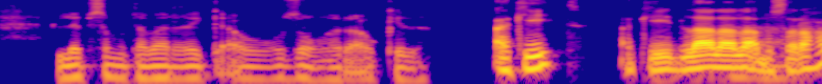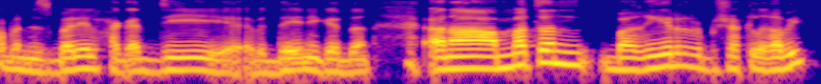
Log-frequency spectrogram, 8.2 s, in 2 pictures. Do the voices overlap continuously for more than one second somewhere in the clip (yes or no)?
no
